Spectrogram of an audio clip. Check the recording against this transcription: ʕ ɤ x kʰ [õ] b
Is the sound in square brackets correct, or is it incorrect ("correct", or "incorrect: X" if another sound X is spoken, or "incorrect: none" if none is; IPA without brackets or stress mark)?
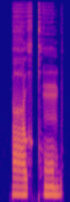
correct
